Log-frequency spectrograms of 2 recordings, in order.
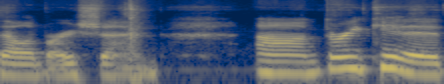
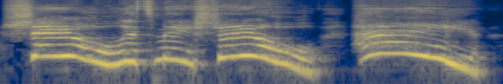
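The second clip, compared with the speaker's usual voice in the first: loud, much higher gleeful calls; excited calling out; 12 semitones higher, 9 dB louder, much slower than usual. Retold or imitated. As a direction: call out her name like a happy friend bursting in. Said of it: "Just like that".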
